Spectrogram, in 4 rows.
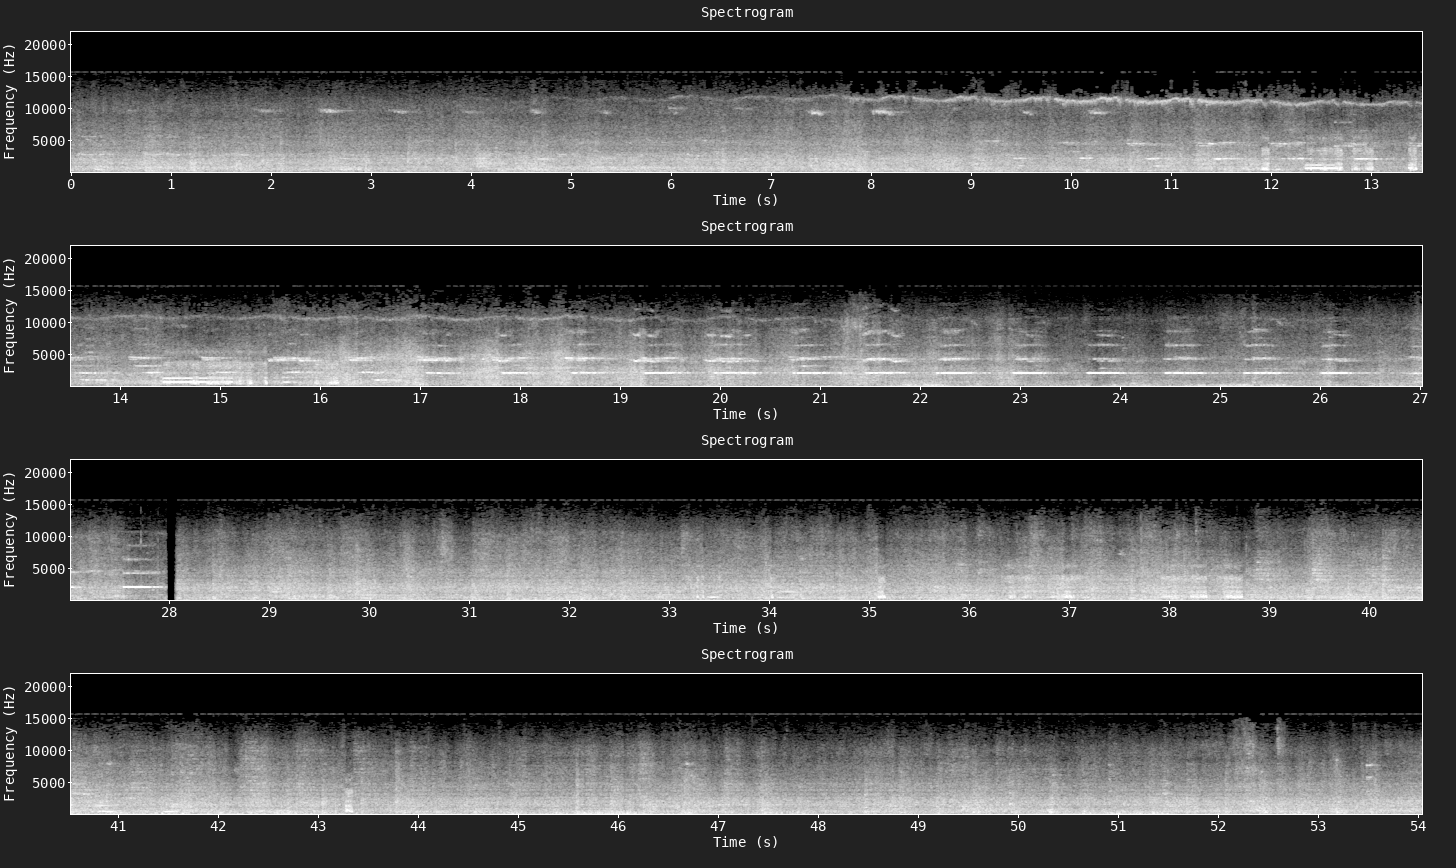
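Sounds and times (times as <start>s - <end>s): high-pitched wheel squeal: 9.4s - 28.0s
wheels clacking over rail joints: 15.6s - 54.0s.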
